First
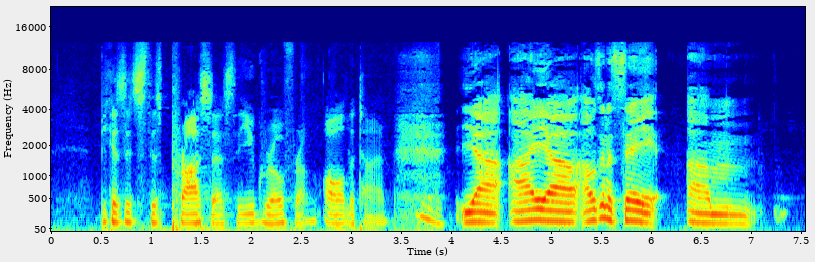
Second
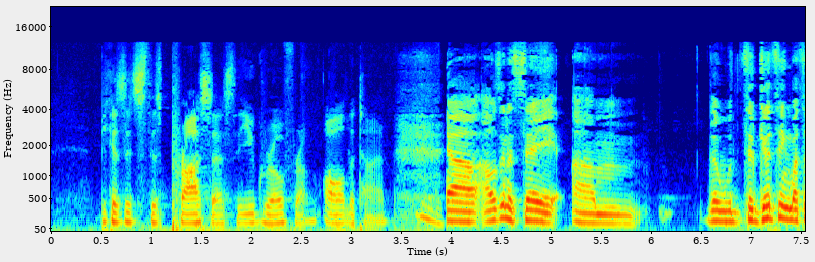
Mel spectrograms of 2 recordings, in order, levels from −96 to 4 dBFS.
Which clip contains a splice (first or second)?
second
